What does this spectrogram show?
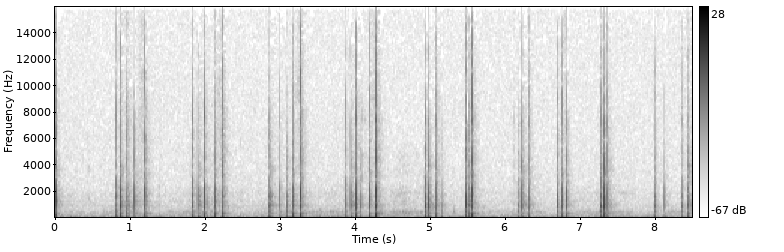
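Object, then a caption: Plastic calculator casing. Fingertips and nails rapidly tap and scratch the top end of a handheld black plastic graphing calculator with a hollow casing. Short clusters of sharp, dry, bright clicks repeat at steady intervals, each click dying away almost instantly. A faint low hiss fills the quiet gaps between clusters.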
